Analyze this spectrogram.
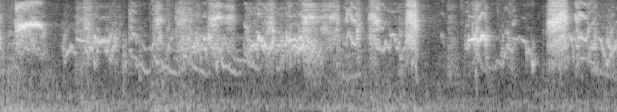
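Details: Aviary colony of Australian budgies giving a busy stream of twittering chirps, broken by several loud shrill squeaks at the start, around two seconds and near the end.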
